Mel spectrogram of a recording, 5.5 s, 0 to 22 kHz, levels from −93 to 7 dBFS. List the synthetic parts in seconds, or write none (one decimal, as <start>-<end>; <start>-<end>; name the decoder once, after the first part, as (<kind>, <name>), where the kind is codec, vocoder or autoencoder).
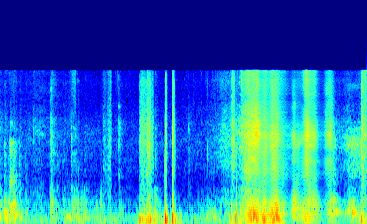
3.7-5.0 (vocoder, Vocos)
